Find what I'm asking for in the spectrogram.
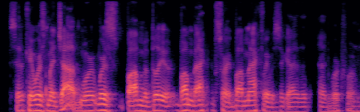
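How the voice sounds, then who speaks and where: A dark, mellow tone with vocal fry, in a Canadian accent, at a fairly quick pace with hardly any pauses, over a quiet background. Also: man. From Canada. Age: 60s. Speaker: war journalist and adventurer. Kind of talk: interview conversation. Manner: animated.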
